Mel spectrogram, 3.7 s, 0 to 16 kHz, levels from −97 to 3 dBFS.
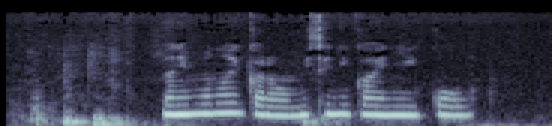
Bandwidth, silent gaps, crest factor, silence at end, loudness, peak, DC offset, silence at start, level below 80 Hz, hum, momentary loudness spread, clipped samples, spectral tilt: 11.5 kHz; none; 14 dB; 0.4 s; -24 LUFS; -10 dBFS; under 0.1%; 0.2 s; -40 dBFS; none; 13 LU; under 0.1%; -6.5 dB/octave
